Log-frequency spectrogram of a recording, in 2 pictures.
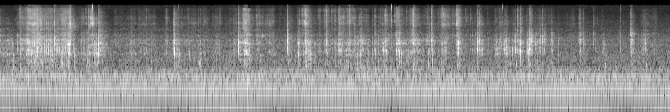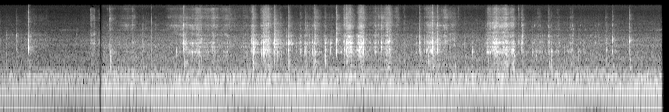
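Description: Stiff clear plastic blister packaging of a diecast toy car being handled and opened: irregular crackles, clicks and scrapes of plastic, busier in the second half, over a steady low hum.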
